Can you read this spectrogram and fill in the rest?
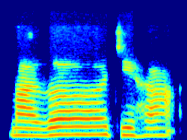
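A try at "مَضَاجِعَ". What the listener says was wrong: Ainnya kurang pas ya.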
